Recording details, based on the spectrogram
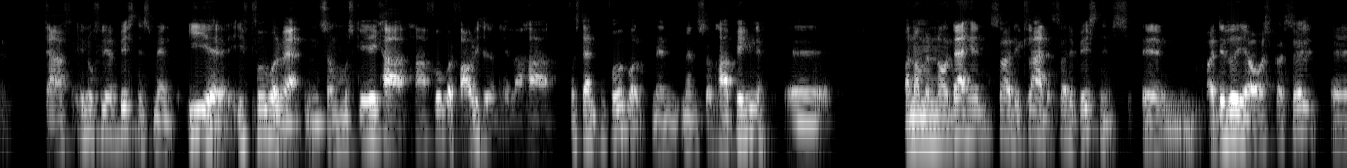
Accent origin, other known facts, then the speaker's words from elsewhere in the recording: Aalborg, North Denmark Region, Denmark; now in Ingolstadt, Germany; Jeg er lige blevet 27 år, og jeg spiller som sagt fodbold i Sydtyskland. Jeg kommer fra Aalborg og har spillet i flere danske klubber, men spiller nu i Ingolstadt i det sydlige Tyskland.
